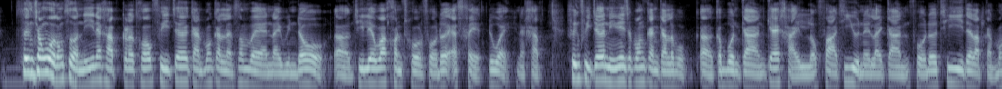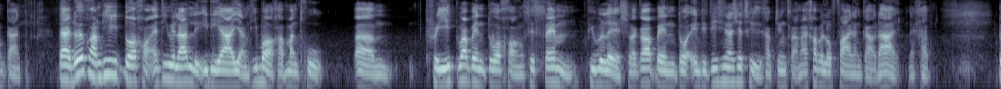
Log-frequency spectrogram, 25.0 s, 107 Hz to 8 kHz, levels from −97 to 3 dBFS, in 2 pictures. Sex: male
